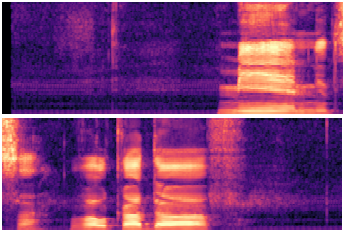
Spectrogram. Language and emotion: Russian, sad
